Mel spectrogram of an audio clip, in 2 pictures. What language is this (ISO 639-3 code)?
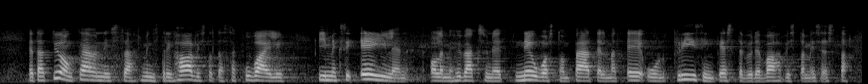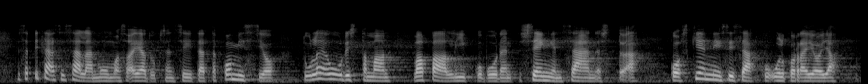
fin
